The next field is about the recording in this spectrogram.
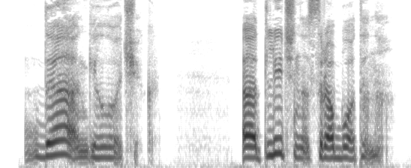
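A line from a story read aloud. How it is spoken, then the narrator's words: Hoarse voice. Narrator (Russian): с хрипотой произнес Блейк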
